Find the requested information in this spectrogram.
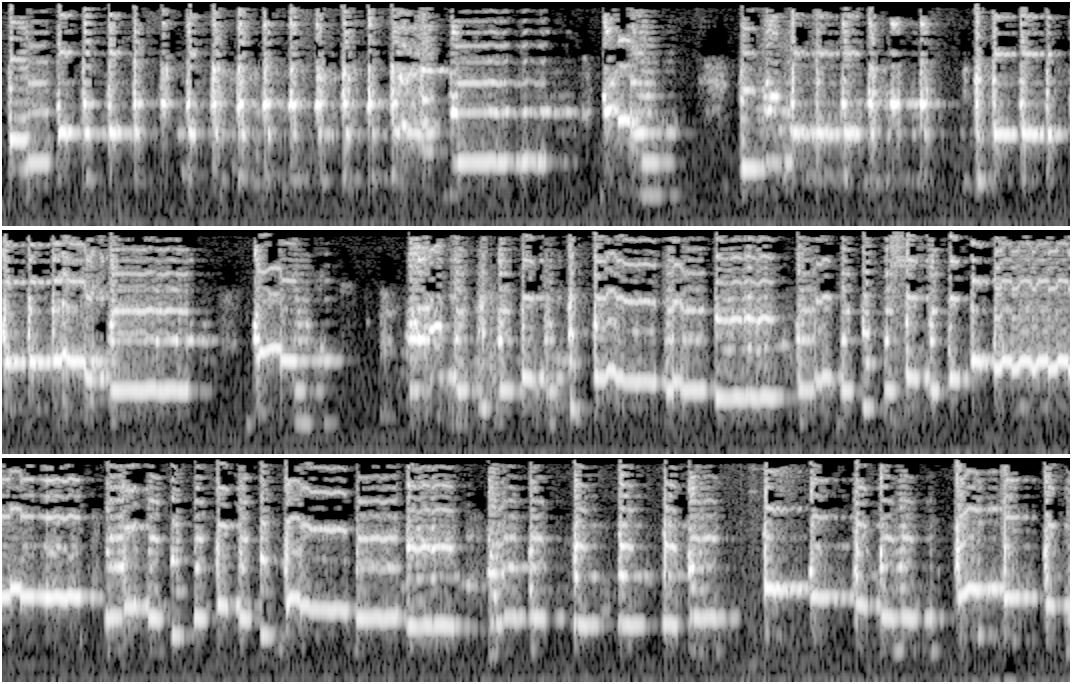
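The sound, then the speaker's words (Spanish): A quena flute imitates birdsong in a long solo of rapid, high trills and warbling phrases. It pauses briefly now and then and stays fairly loud throughout, with no voices. “¿tiene ahí en sus manos la quena en este momento? Sí, aquí tengo. ¿Puede adelantarnos ya un poquito del canto de un pájaro que estará? Claro, les puedo tocar un fragmentito.”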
